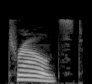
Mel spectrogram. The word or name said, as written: trounced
